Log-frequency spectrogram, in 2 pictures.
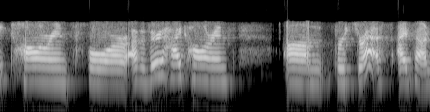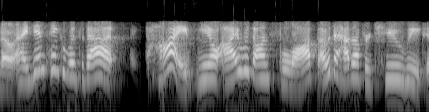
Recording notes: This is our phone interview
